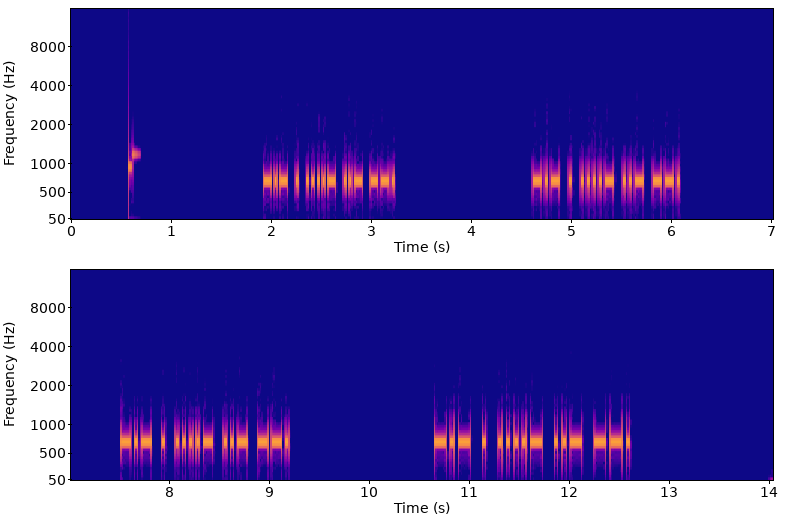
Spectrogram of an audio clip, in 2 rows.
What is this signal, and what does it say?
Morse code, heard as a keyed tone, about 36 wpm, 700 Hz. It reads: KE4UG KE4UG KE4UG KE4UG
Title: Speed Racing - USA 2x2 Call Signs 30wpm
